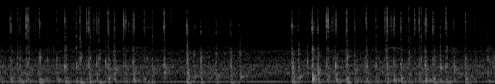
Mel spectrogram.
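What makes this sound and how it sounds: Fingertips of both hands type on the backlit plastic keys of a small Alienware M11x2 (2011) laptop keyboard, producing a rapid, continuous patter of light, crisp clicks. The typing thins briefly near the middle before resuming, over a steady low hum.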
